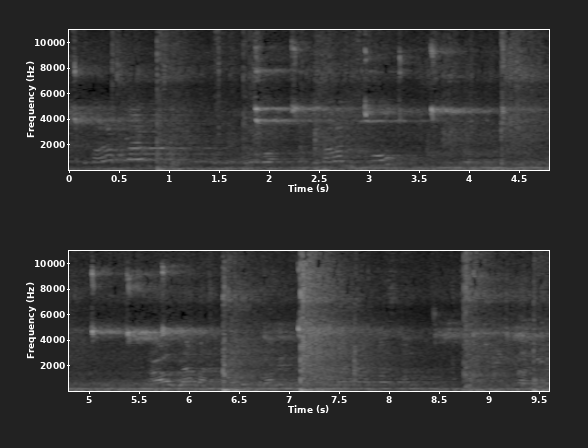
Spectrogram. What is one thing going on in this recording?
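Young men call out to each other from across the court.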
